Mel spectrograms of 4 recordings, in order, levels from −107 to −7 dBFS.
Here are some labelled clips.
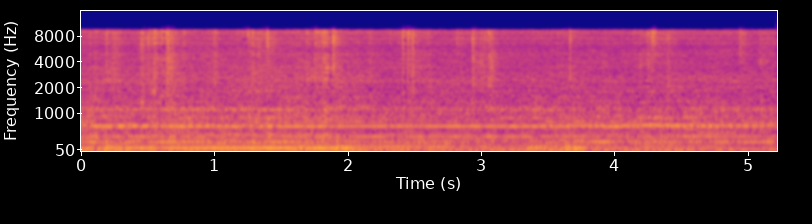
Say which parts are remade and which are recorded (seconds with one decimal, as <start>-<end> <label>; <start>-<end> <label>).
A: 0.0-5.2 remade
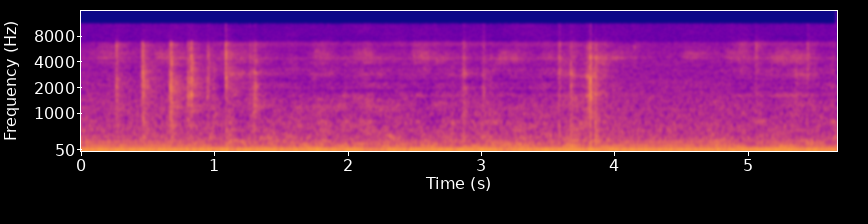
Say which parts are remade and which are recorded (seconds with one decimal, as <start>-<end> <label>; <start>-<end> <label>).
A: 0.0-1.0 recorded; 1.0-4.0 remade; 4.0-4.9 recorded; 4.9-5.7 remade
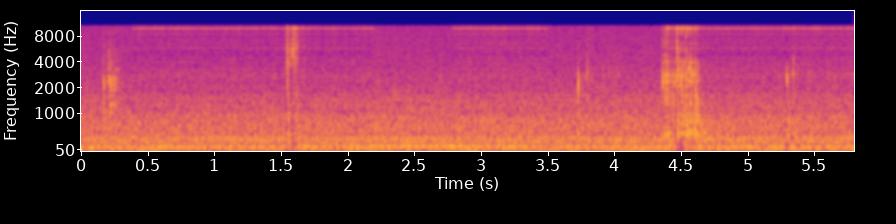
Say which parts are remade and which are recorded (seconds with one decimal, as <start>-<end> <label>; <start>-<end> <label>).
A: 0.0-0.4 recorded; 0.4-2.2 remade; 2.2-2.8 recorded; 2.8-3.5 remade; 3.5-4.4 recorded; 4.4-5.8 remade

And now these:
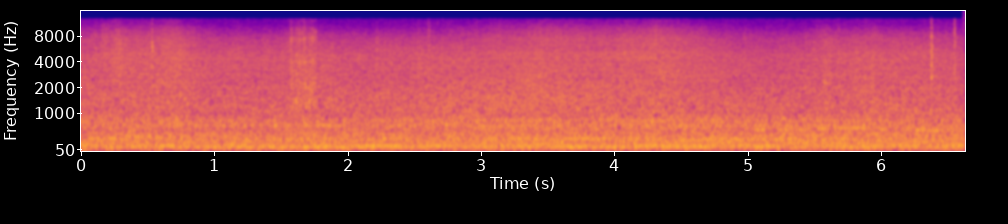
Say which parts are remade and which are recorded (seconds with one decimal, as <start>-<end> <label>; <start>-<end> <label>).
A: 0.0-6.6 recorded

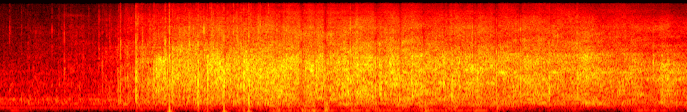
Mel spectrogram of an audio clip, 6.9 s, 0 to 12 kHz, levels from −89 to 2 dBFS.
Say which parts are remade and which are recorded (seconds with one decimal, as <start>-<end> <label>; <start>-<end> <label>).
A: 0.0-2.7 recorded; 2.7-6.9 remade

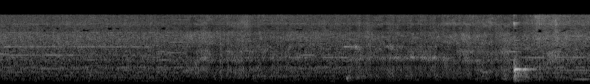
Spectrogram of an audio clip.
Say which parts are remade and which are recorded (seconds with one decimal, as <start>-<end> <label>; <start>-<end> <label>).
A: 0.0-1.9 recorded; 1.9-2.9 remade; 2.9-3.5 recorded; 3.5-5.1 remade; 5.1-5.9 recorded

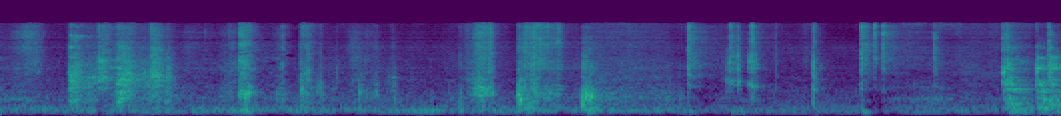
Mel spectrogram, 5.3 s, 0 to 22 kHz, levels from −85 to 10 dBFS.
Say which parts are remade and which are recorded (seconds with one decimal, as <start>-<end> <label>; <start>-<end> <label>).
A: 0.0-1.0 remade; 1.0-1.5 recorded; 1.5-5.3 remade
